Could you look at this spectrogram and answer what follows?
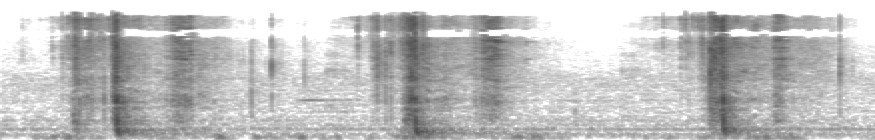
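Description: Chinese cleaver chopping a bundle of long green beans into short lengths on a bamboo cutting board: three sharp chops about a second and a half apart, each a crunch through the beans and a knock of the blade on the board.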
